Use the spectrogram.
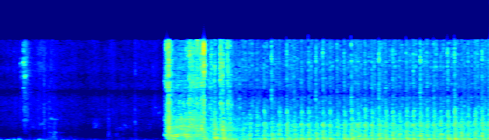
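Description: Tractor engine starting after an oil change: a quiet cranking stretch, then it fires and settles into a loud, steady rumbling idle that continues to the end.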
